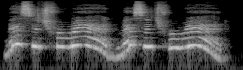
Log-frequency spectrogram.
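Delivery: very high, loud gnome screech. Acted. Gnome running off to Red, high loud screech. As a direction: screech it as you scamper off. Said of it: "scurried off screeching".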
